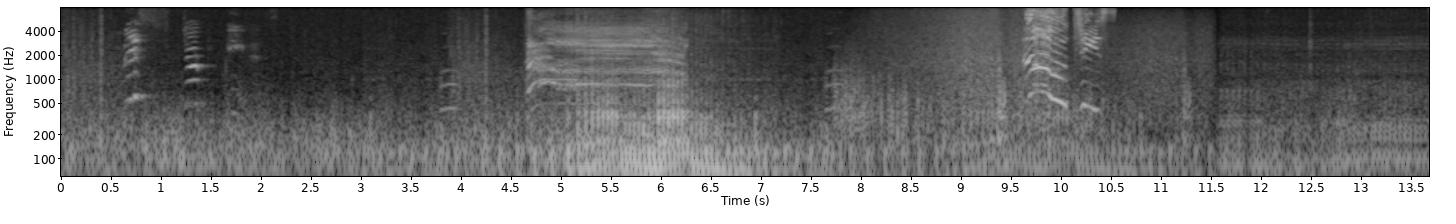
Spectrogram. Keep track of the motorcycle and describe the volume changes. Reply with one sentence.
The loudness of the motorcycle goes up, then down.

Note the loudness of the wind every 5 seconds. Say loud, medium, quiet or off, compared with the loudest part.
loud, loud, medium.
